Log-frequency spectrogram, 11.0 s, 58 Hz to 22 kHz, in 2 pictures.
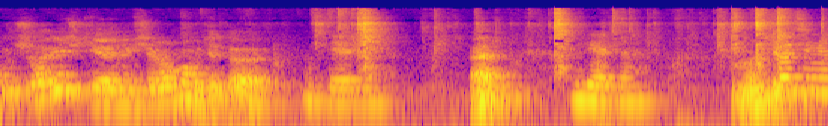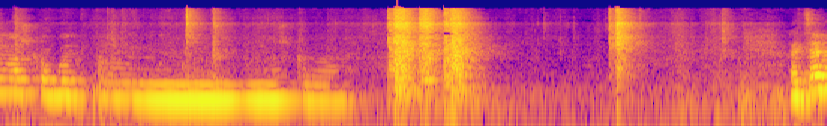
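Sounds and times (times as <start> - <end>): plastic film crinkling: 2.1 - 10.4.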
